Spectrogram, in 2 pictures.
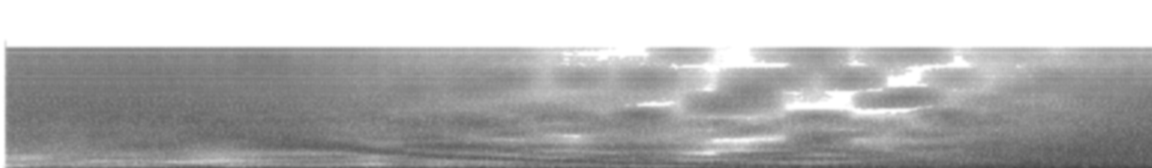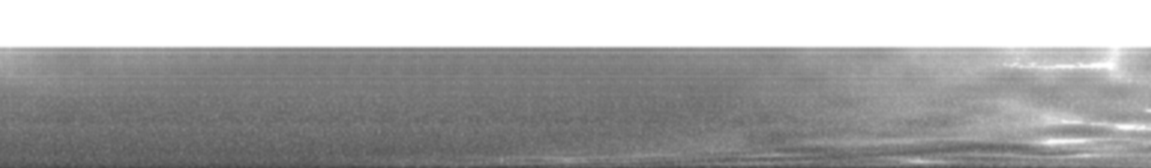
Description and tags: burning static
A few thick gradiented lines in the spectrogram as well as a lot of little dots, which made a sort of gritty sound at the same time as what I can only describe as a distorted welding sound.
VirtualANS, sci-fi, electronic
